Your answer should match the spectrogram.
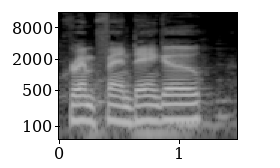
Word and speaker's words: Grim Fandango: Grim Fandango, I think I pronounced that right.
